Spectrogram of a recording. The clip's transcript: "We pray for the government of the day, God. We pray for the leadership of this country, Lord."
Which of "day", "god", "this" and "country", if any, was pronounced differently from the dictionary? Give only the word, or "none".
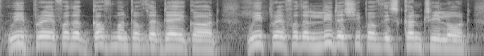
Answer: none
